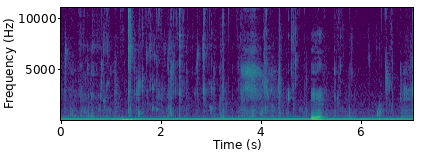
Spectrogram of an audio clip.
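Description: A person chewing a mouthful of stuffed donair wrap close to the microphone, with wet mouth clicks and smacks. There is a dull thump about a second in and a short low vocal sound around five seconds in.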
